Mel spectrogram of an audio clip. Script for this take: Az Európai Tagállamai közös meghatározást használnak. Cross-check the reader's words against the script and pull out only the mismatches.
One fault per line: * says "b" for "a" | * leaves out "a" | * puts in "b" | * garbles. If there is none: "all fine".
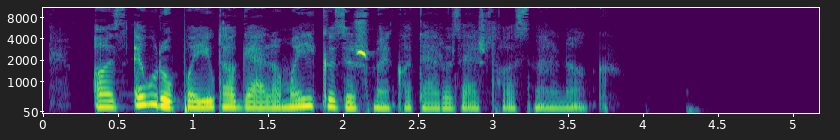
all fine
